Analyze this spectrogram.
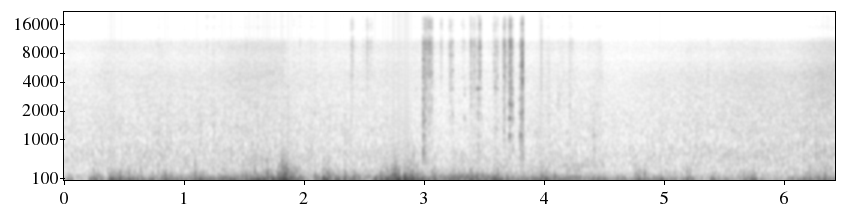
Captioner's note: wind blowing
